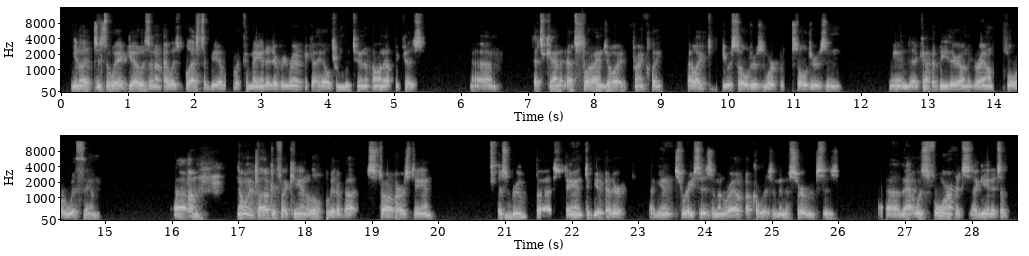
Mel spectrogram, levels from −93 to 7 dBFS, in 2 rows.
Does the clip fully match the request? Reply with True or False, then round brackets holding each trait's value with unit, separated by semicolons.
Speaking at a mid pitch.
False (330 Hz)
